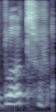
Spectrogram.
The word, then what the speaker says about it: blut: Like, house in Tok Pidgin is house, but it's spelled H-A-U-S, which is like the German way of spelling, and like blood is blut, like B-L-U-T.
